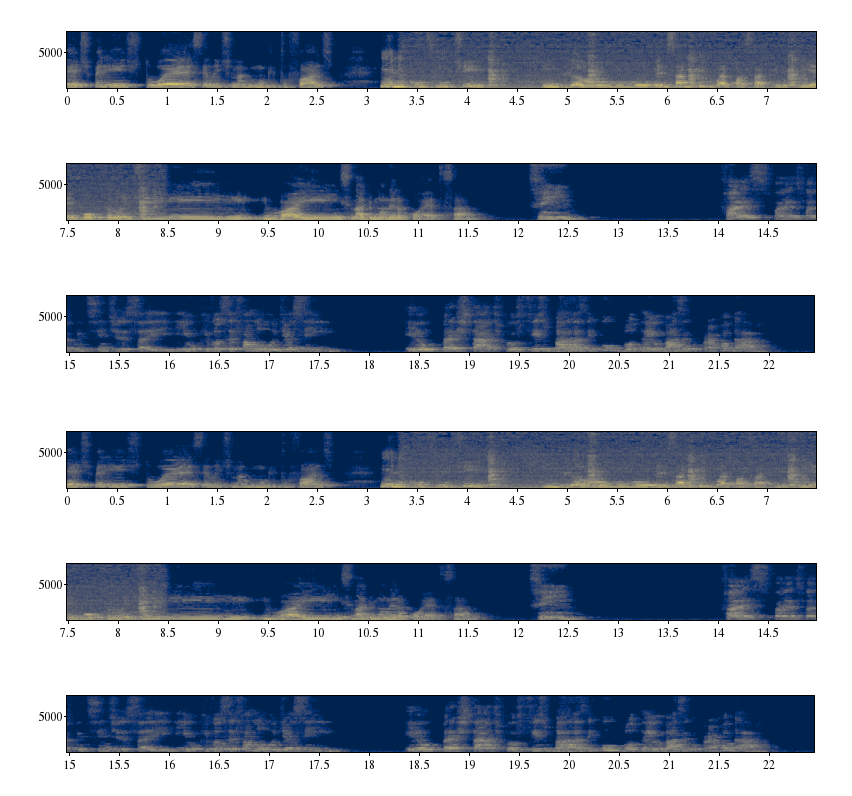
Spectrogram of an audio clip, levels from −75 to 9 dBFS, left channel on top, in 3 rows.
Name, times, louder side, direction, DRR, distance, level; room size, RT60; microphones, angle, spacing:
voice 1, 0.0-2.6 3.1-4.2 4.7-11.6, left 3 dB, 45° left, 0.7 m, -18 dB
sound 1, 3.3-8.5, equal, 15° right, 1.4 m, -26 dB
voice 2, 4.9-5.4 12.1-12.6 14.0-17.7 18.4-22.0, equal, 20° left, 1.7 m, -28 dB
4.4 x 2.2 x 2.4 m
head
